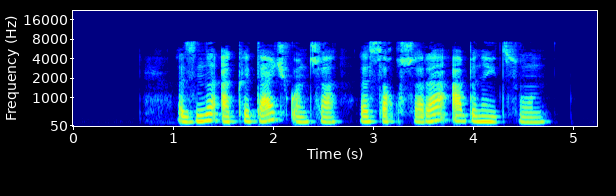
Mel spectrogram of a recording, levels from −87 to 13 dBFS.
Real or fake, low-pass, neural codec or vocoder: real; 7.2 kHz; none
